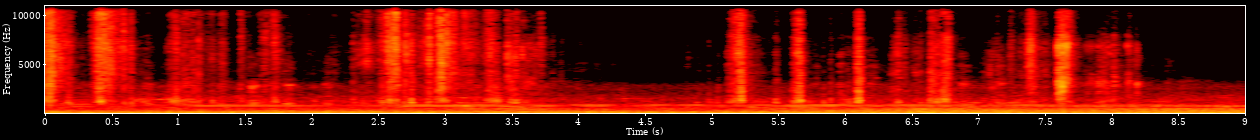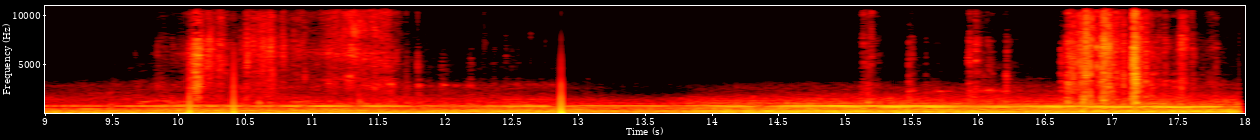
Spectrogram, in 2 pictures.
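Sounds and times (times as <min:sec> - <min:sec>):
dog paws scratching in leaves: 0:00.0 - 0:04.0, 0:09.9 - 0:11.9, 0:16.7 - 0:17.9
steady low rumble: 0:00.0 - 0:18.0.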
